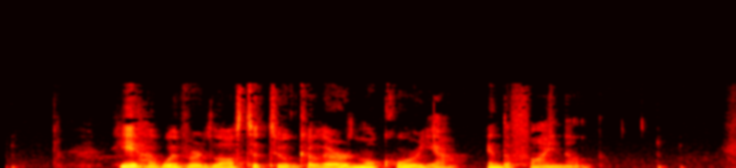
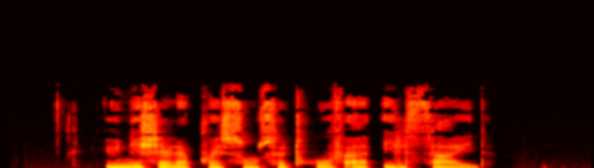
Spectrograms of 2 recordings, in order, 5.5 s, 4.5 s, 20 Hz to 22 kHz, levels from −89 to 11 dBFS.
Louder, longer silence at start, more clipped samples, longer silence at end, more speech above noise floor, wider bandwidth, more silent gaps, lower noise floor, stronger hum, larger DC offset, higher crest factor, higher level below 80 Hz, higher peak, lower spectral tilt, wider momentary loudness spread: first, -21 LUFS vs -24 LUFS; about the same, 0.9 s vs 0.8 s; neither; first, 1.1 s vs 0.9 s; second, 40 dB vs 44 dB; about the same, 11 kHz vs 11.5 kHz; neither; second, -60 dBFS vs -68 dBFS; neither; neither; about the same, 20 dB vs 20 dB; first, -60 dBFS vs -72 dBFS; about the same, -4 dBFS vs -6 dBFS; first, -6.5 dB/octave vs -4 dB/octave; first, 13 LU vs 7 LU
